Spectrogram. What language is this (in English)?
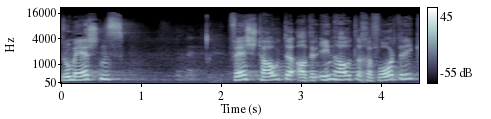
Swiss German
